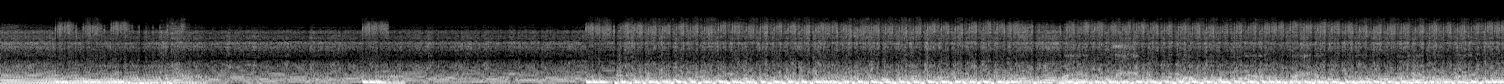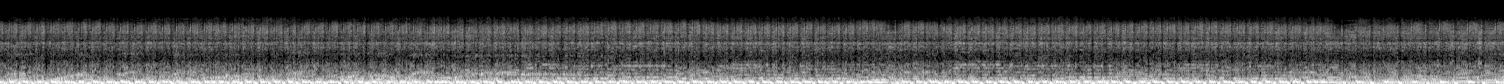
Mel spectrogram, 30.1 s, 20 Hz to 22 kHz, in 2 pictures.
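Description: Grindmetal recording with distorted electric guitars from a 1990 demo tape. About two seconds in the band drops back to a quieter stretch with a single hit near four seconds, then the full band comes back in at about six seconds with fast, dense playing.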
